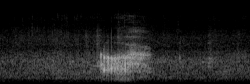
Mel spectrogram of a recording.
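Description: A plastic bag rustles and crinkles close by.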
